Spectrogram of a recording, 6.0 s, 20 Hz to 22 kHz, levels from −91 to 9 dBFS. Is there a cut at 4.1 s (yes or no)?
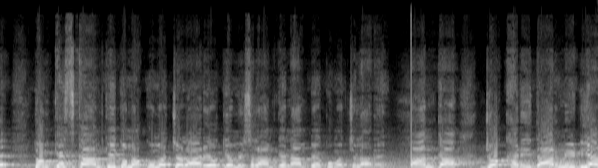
yes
